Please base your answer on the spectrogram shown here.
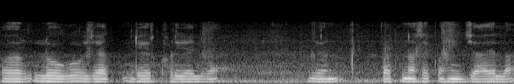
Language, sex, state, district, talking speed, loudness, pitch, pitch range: Bhojpuri, male, Bihar, Muzaffarpur, 130 wpm, -16 LUFS, 130 Hz, 130-135 Hz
